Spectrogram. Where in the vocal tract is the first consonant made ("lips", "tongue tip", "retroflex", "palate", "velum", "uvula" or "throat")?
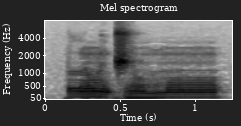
tongue tip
